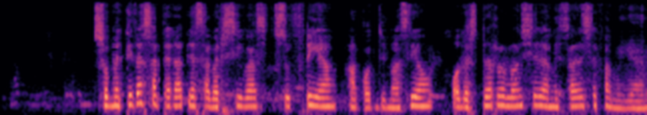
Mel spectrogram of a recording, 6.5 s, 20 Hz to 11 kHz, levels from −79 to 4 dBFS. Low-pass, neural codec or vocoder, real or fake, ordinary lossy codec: 9.9 kHz; codec, 44.1 kHz, 2.6 kbps, DAC; fake; AAC, 32 kbps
